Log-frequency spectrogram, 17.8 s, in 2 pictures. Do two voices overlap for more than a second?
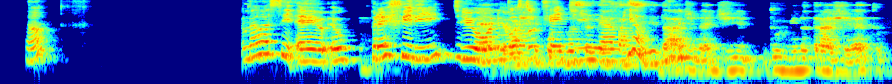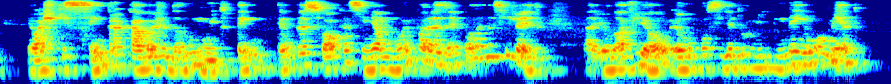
Yes, from 4.7 s

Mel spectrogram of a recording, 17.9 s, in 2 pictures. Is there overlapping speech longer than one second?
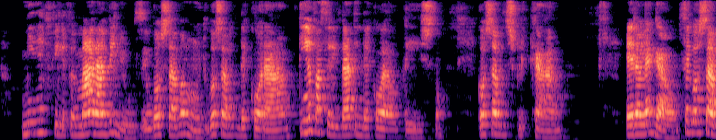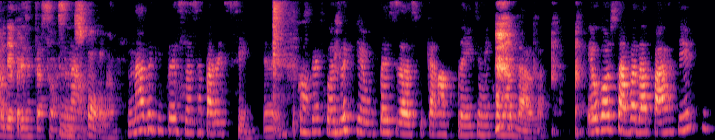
No

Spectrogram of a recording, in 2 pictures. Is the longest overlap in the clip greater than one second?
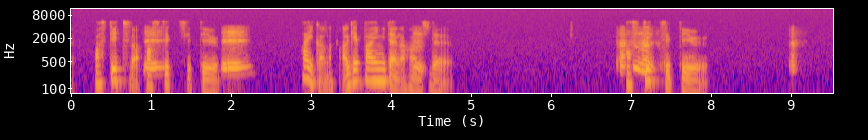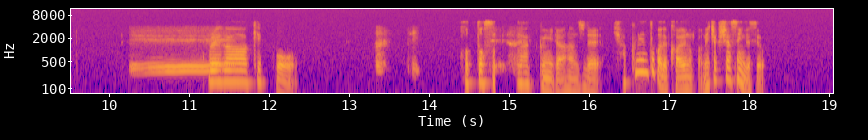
No

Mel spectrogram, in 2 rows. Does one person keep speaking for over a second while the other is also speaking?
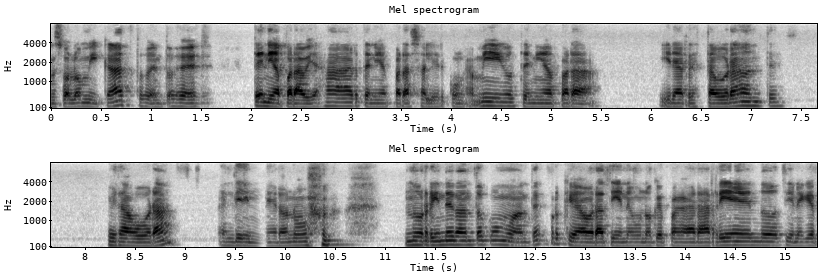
No

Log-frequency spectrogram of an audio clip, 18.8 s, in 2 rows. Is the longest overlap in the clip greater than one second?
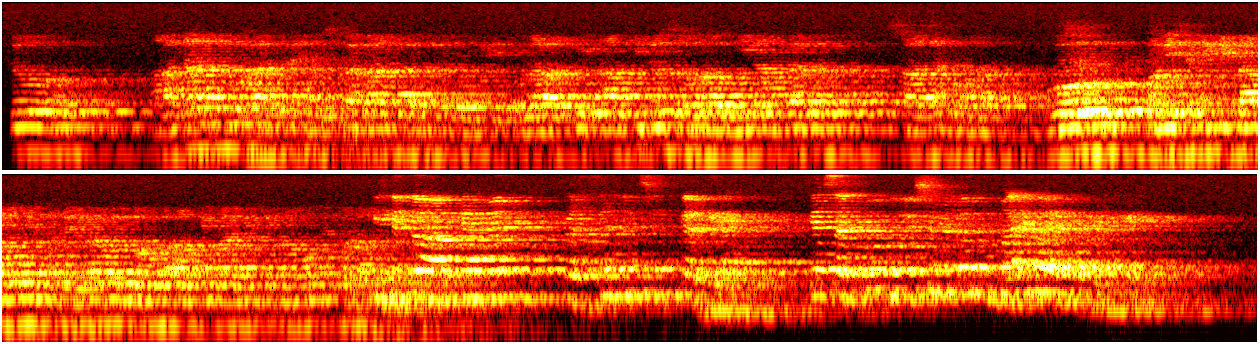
No

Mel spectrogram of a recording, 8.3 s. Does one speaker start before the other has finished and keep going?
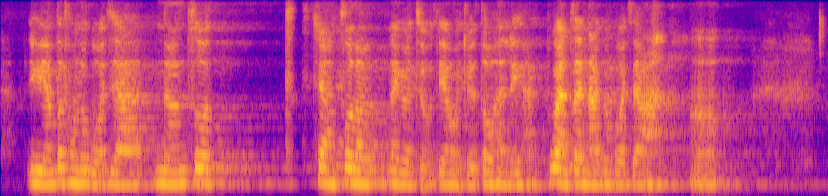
No

